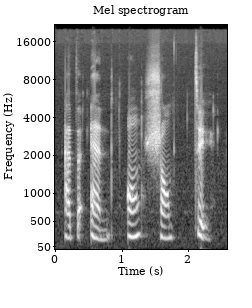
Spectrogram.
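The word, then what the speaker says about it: enchantée: Enchanté. If you're a man, it's enchanté. You don't actually pronounce the E, but it's there in writing.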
